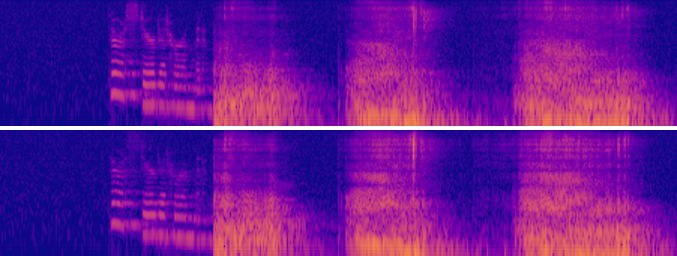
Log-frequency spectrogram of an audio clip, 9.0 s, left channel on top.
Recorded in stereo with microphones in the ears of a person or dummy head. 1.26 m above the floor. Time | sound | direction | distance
1.4 | a woman speaking | 20° left (ahead or behind) | 3 m
2.8 | a zipper | 70° right (ahead or behind) | 3.5 m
